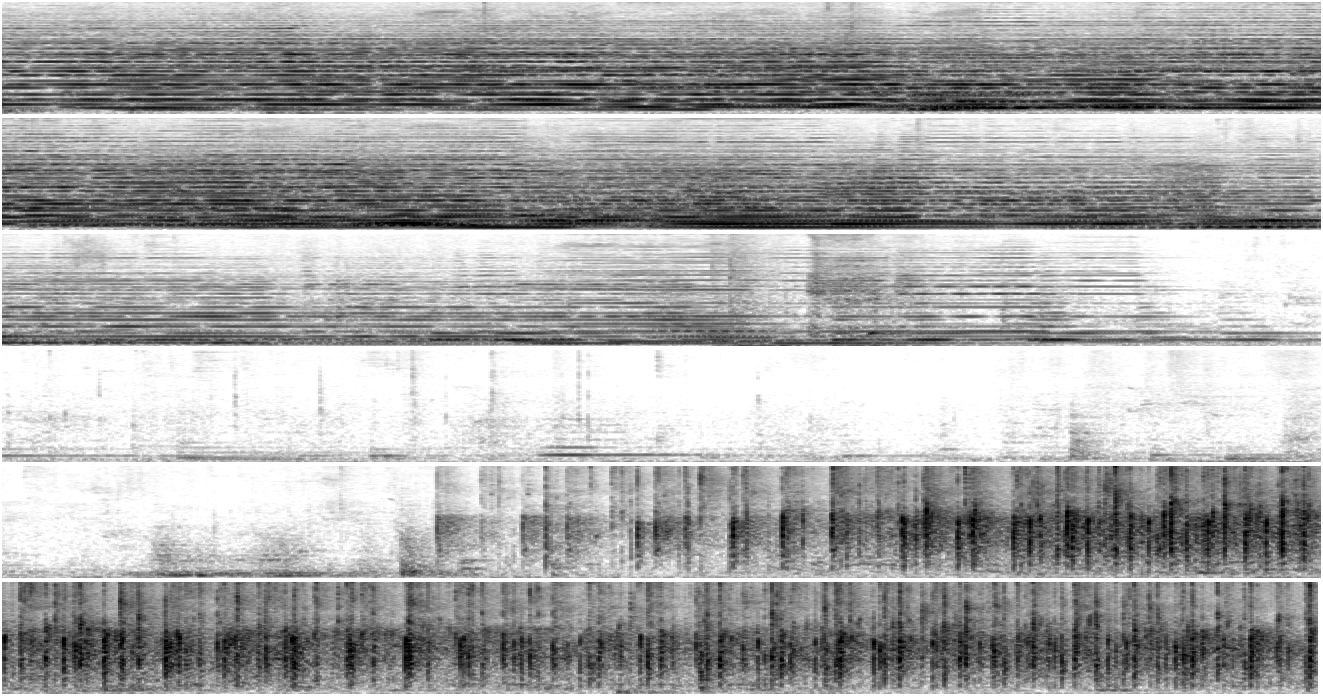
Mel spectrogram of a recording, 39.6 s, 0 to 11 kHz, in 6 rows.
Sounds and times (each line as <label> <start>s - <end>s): amateur orchestra 0.0s - 24.0s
